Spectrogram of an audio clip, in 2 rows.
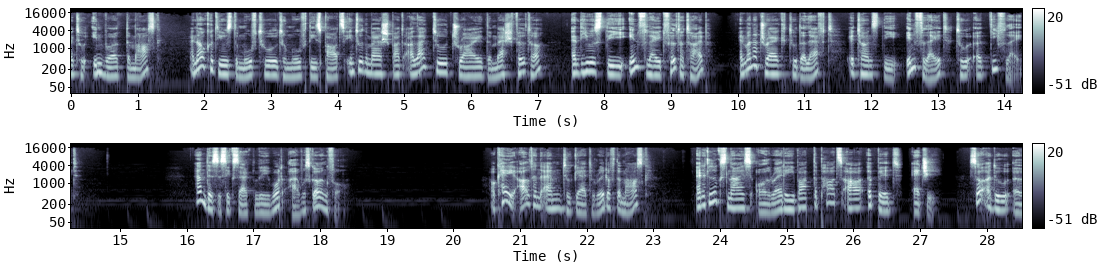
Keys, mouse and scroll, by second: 2.3 click, 5.1 click, 6.2-9.3 drag, 14.5 click, 18.4-21.2 middle drag, 21.2 alt+m, 22.4-23.0 scroll up 2, 23.0 scroll up 1, 23.1-26.1 middle drag, 26.2-28.5 drag.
